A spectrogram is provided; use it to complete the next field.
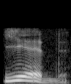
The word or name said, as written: Yid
